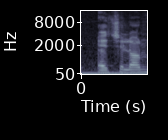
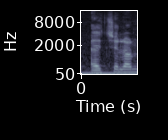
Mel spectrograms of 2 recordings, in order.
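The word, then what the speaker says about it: echelon: देखो एचेलॉन form को एचेलन form भी बोलते हैं और इक्वलन फॉर्म भी बोलते हैं, कई बुक्स के अंदर प्रोनाउंसिएशन वेरी करता है पर मोस्ट कॉमन प्रोनाउंसिएशन है एचेलन फॉर्म।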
